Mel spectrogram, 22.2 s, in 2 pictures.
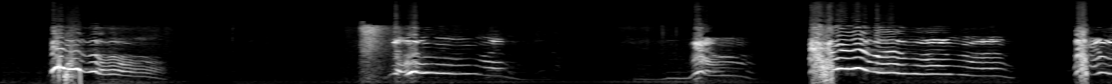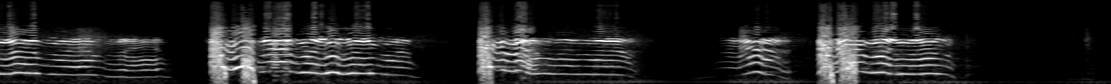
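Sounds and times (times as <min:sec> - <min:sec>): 
Siberian Husky howling and whining: 0:00.5 - 0:01.7, 0:03.9 - 0:05.2, 0:06.9 - 0:10.2, 0:10.8 - 0:15.3, 0:15.9 - 0:17.6, 0:18.2 - 0:20.8.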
